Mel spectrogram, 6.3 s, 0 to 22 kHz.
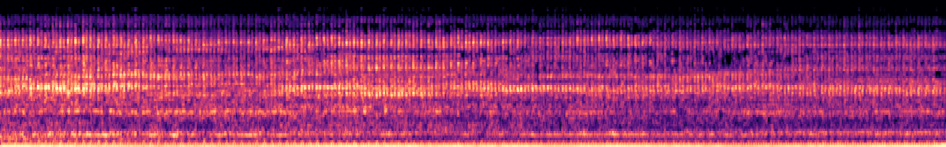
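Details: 2009 Yamaha FX Nytro, 5,000 miles, well maintained, oil full, no overheating or codes: sudden fast knocking about four per second under a rough-running engine, heard after it began at 50 mph; metal in filter and sump from failed stator-side counterbalance bearing.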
